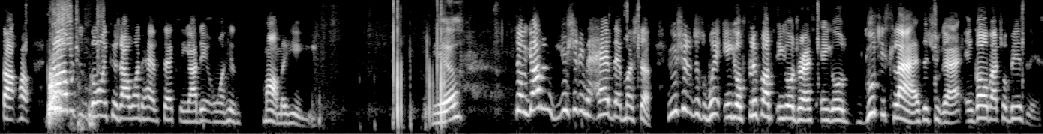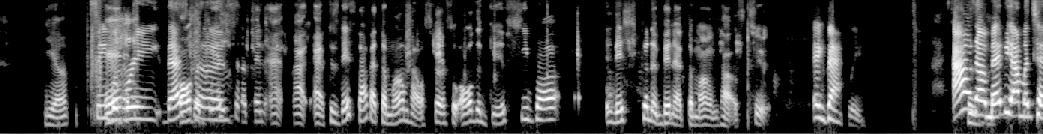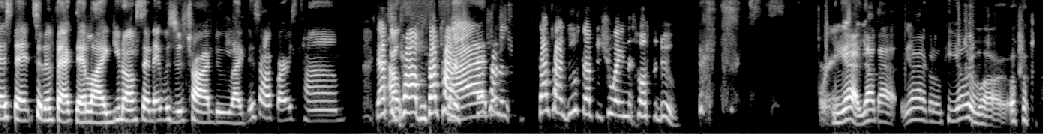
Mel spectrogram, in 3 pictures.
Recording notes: Audio issues arose.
